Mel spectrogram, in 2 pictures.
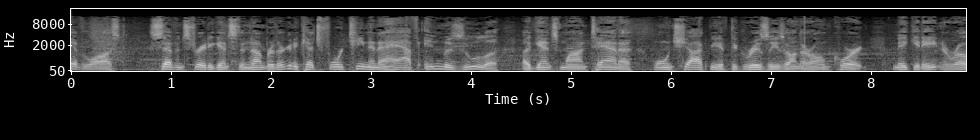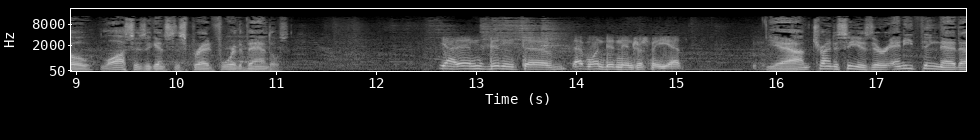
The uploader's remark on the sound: "Live" from #SteinersPub #LasVegas. On 101.5 FM K-DAWN & streamed on the #worldwide #Audacy App!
